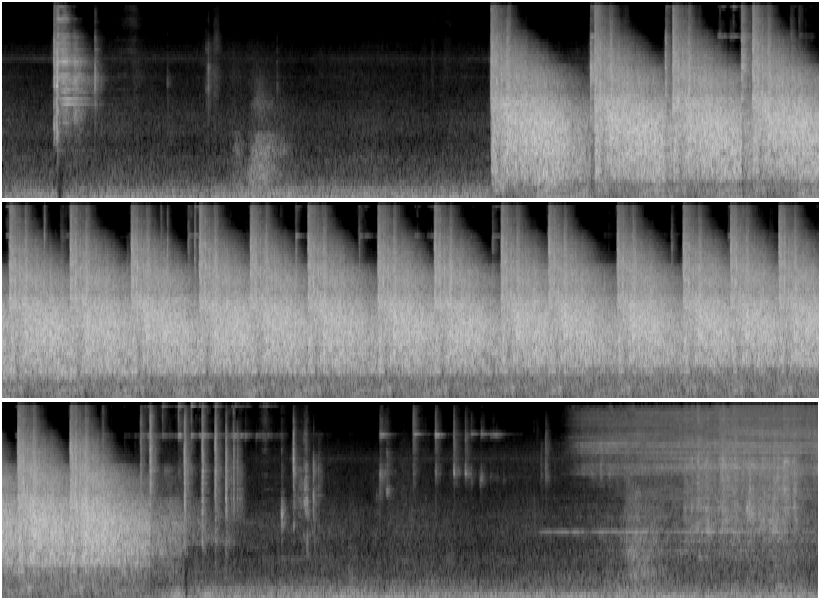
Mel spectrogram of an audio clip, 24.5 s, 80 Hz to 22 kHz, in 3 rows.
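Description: A JP Enterprises GMR-15 rifle emptying one magazine at a 10-yard range, about twenty loud, sharp shots in a quick, even rhythm lasting around thirteen seconds, set off by quieter handling noises before and after.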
